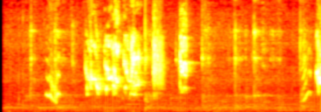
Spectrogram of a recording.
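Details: Budgerigar singing and chattering: bursts of scratchy, buzzy warbles and a couple of quick rising whistles, broken by short pauses, over faint steady low tones.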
